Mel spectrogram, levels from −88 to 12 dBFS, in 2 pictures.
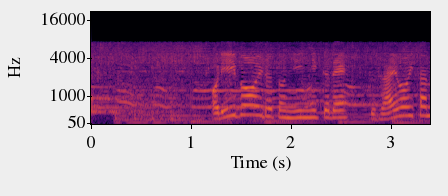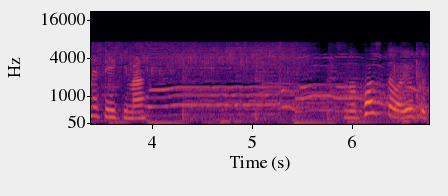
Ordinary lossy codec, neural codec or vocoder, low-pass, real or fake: none; none; 7.2 kHz; real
